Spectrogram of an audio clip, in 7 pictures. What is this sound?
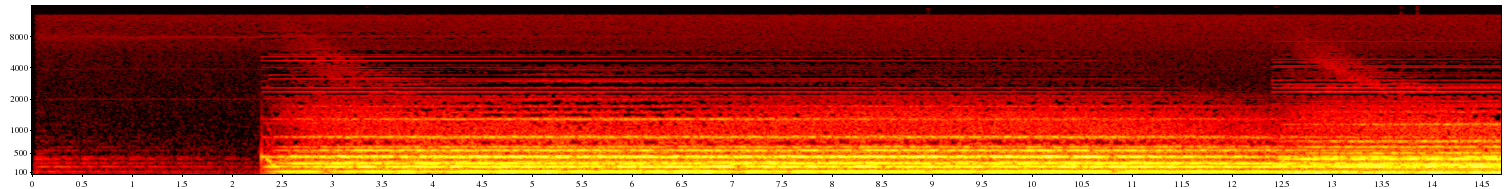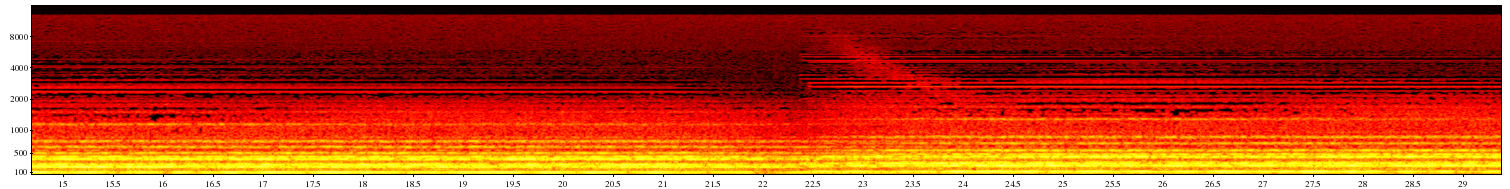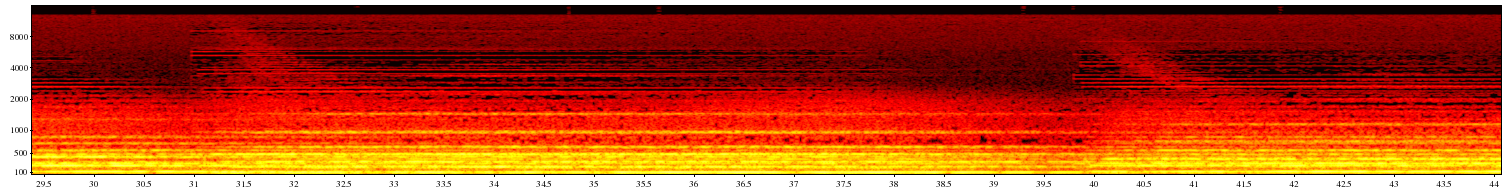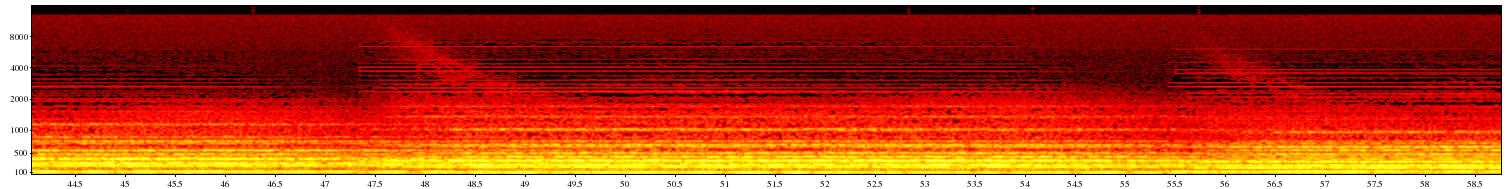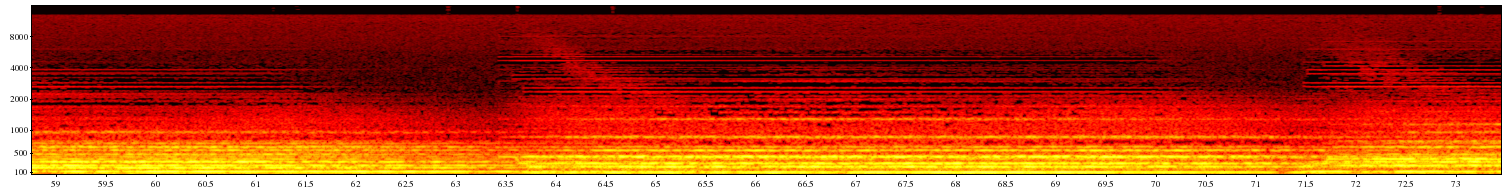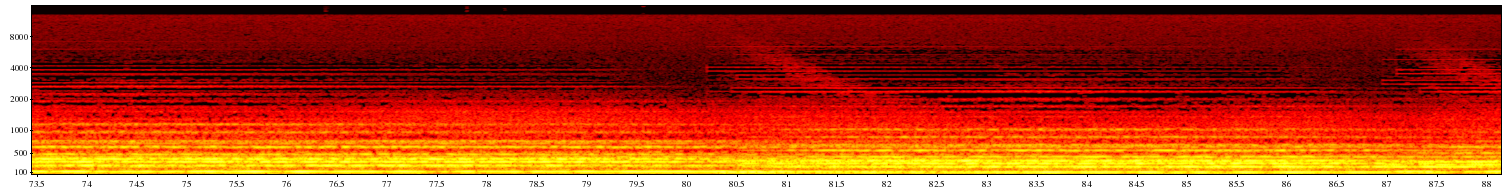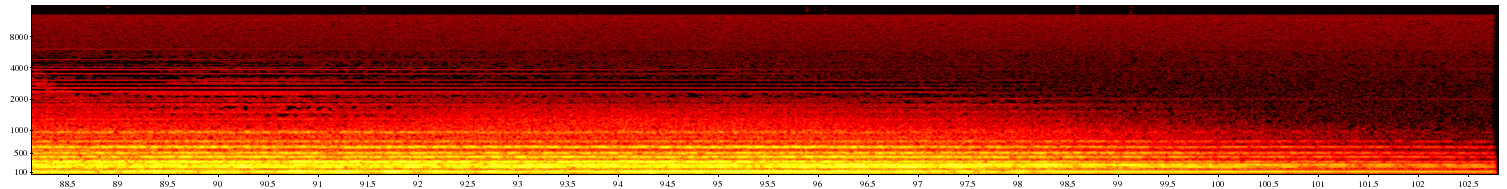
relaxation music #7
Relaxation Music for multiple purposes created by using a synthesizer and recorded with Magix studio.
